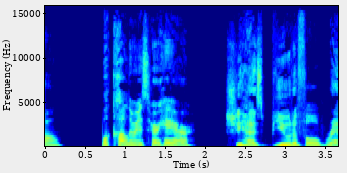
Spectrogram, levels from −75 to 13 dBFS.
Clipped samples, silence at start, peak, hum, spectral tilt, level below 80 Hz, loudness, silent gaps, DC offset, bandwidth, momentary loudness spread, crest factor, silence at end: under 0.1%; 0 s; -10 dBFS; none; -4.5 dB/octave; -64 dBFS; -26 LUFS; none; under 0.1%; 16 kHz; 8 LU; 18 dB; 0 s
